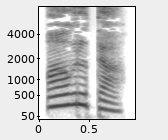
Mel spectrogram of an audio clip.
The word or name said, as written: ಆವೃತ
